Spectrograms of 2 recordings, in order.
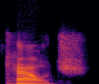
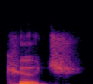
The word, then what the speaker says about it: Couch: spelled c u which most normal people would pronounce couch but in Portland they pronounce it cooch even an English person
